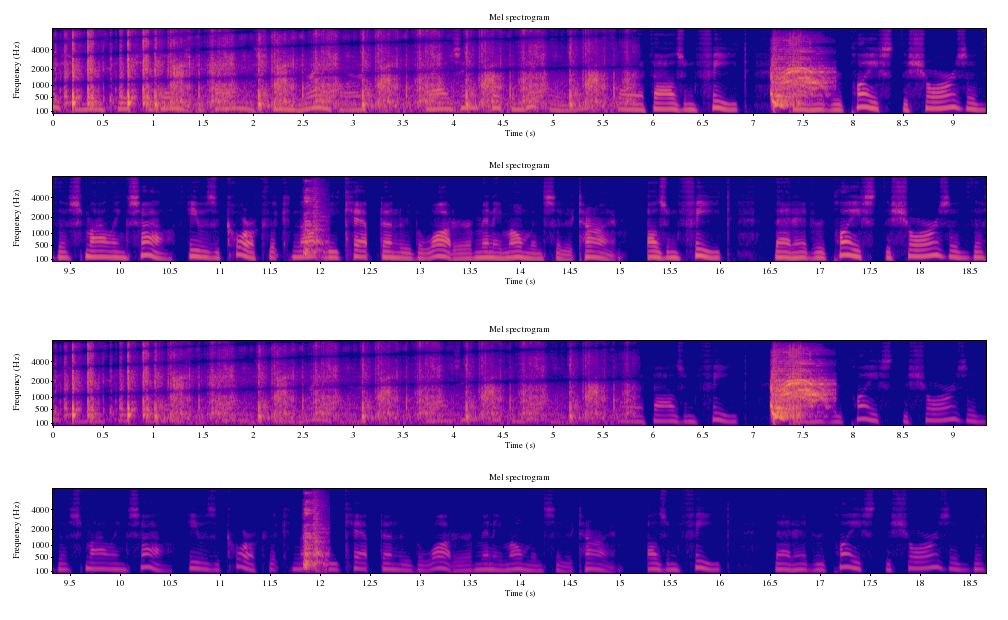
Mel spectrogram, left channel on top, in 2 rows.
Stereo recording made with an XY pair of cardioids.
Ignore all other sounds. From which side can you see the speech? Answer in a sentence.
You can hear the speech on the left.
